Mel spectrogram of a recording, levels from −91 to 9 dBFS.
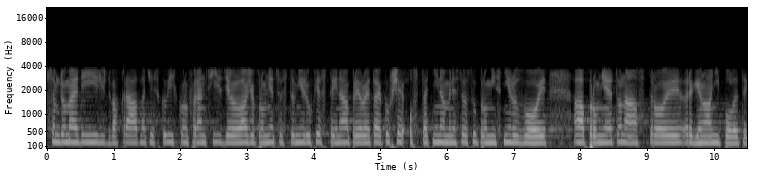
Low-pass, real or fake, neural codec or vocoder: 3.6 kHz; real; none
